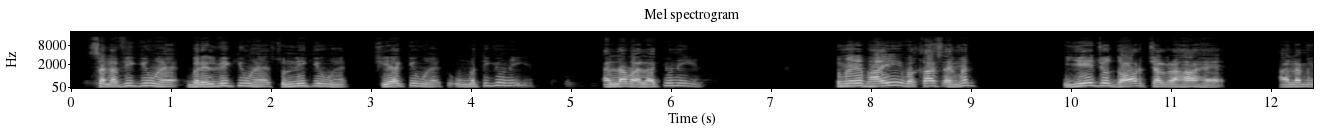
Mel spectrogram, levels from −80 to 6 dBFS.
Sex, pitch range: male, 140-180 Hz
